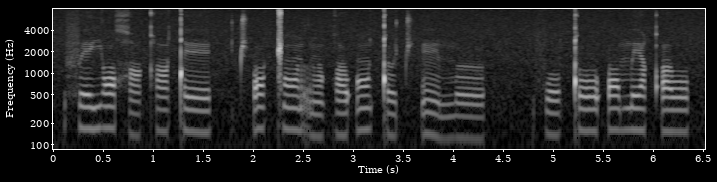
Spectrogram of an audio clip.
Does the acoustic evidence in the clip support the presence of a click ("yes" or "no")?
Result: yes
